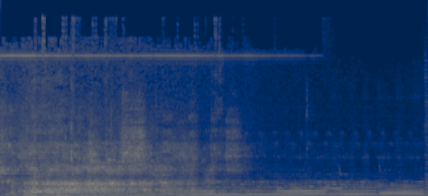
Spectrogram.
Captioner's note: crowd laughs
